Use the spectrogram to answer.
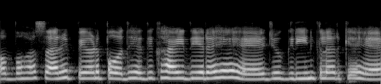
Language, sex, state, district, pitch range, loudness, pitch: Hindi, female, Himachal Pradesh, Shimla, 265-285 Hz, -16 LUFS, 275 Hz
